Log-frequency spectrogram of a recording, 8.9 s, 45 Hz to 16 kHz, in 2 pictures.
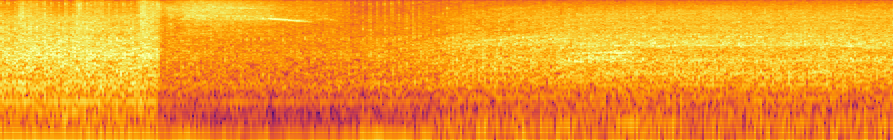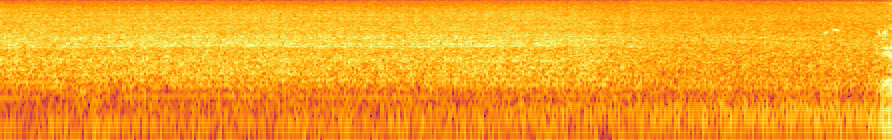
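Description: A truck in Farming Simulator 22 releases a sharp hiss of its air brakes, then its engine rumbles steadily and loudly with no break, close by and alone.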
